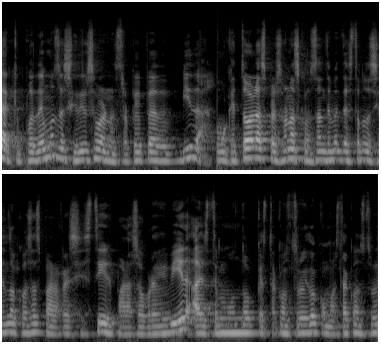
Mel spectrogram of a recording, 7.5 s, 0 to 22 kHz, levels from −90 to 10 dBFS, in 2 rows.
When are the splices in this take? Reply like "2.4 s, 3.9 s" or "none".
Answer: 2.2 s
